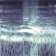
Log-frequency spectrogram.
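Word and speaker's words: what: जैसे की यहां पे देखिए व्हाट इसको प्रोनाउंस करते हैं वह साइलेंट है क्योंकि डब्लू के बाद हा आया है इसमें रोल के अनुसार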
